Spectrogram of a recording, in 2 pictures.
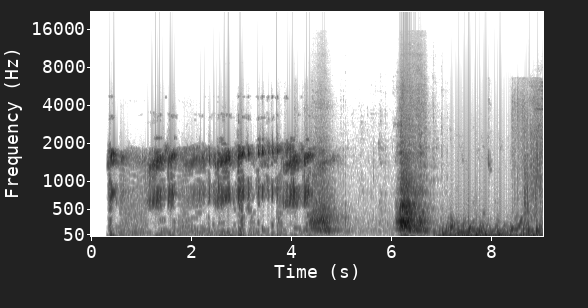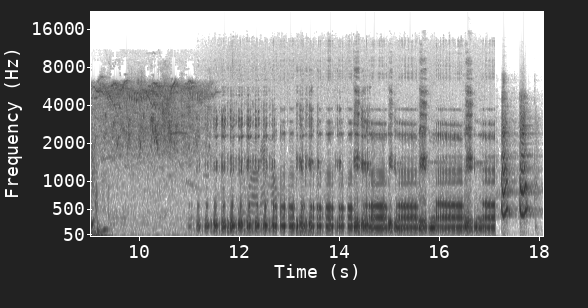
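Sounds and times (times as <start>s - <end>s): low rumbling: 6.1s - 9.3s
harsh animal call: 11.1s - 17.5s.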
